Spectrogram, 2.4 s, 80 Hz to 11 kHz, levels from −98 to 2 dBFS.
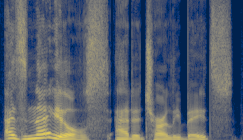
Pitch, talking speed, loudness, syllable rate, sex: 155 Hz, 125 wpm, -17 LUFS, 3.6 syllables/s, male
